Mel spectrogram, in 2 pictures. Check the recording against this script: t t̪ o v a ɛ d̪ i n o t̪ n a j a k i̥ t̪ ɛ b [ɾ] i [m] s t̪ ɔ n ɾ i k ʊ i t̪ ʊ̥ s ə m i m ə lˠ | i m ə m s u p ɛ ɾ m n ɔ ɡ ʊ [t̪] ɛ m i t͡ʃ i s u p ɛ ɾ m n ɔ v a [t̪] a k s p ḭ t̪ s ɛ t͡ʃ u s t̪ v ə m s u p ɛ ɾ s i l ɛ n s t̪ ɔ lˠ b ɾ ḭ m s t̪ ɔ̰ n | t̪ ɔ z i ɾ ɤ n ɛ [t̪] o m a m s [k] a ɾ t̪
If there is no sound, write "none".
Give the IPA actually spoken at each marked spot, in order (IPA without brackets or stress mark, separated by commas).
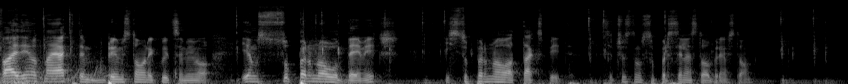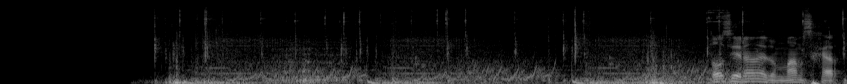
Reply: ɾ, m, d̪, t̪, d̪, x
